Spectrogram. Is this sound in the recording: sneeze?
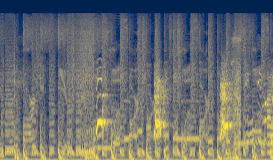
no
